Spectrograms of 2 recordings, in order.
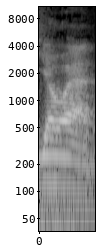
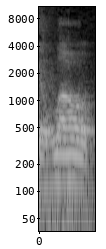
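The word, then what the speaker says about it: Ioeatt: t that's my username it's pronounced yoat but people say loow loow it because they don't know that a capital I is actually not a lowercase L what's your nickname load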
